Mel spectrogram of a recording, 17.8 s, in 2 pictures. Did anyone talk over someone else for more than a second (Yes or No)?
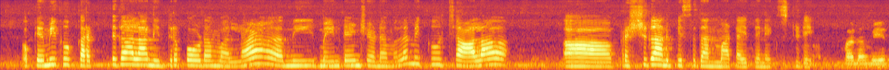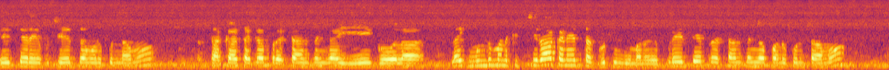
No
